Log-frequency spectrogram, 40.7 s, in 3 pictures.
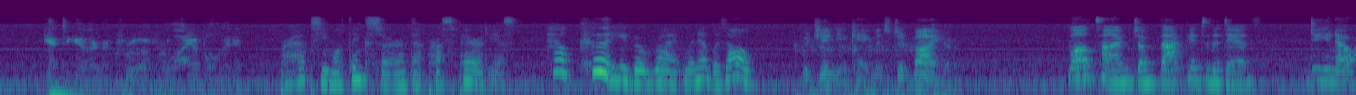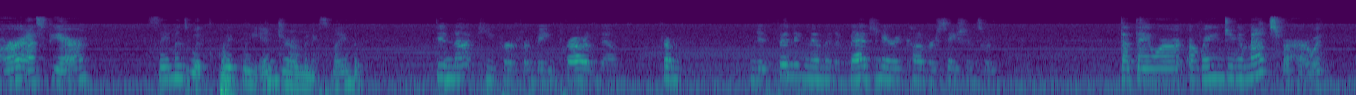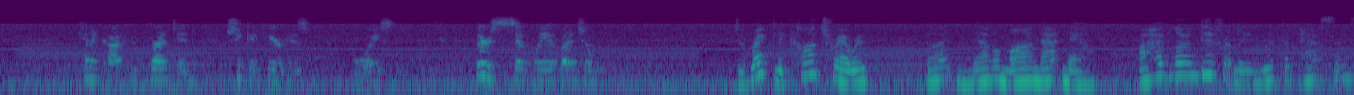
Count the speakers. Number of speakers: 8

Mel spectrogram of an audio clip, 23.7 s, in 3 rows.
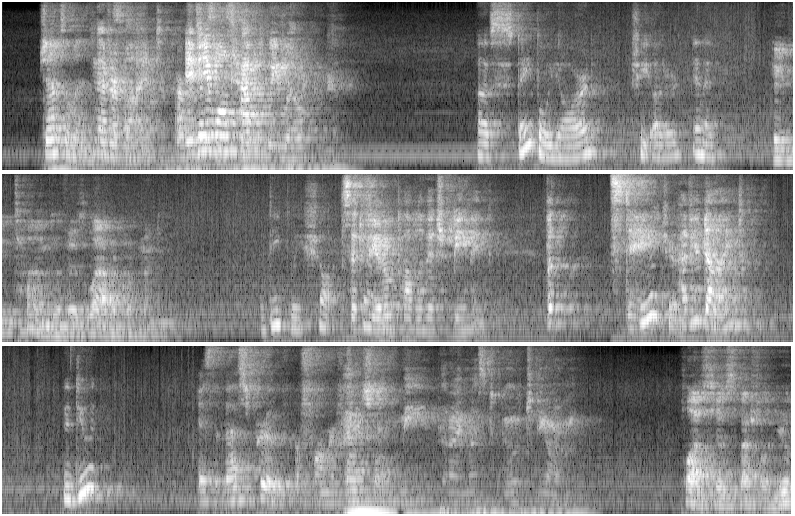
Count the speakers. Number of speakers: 5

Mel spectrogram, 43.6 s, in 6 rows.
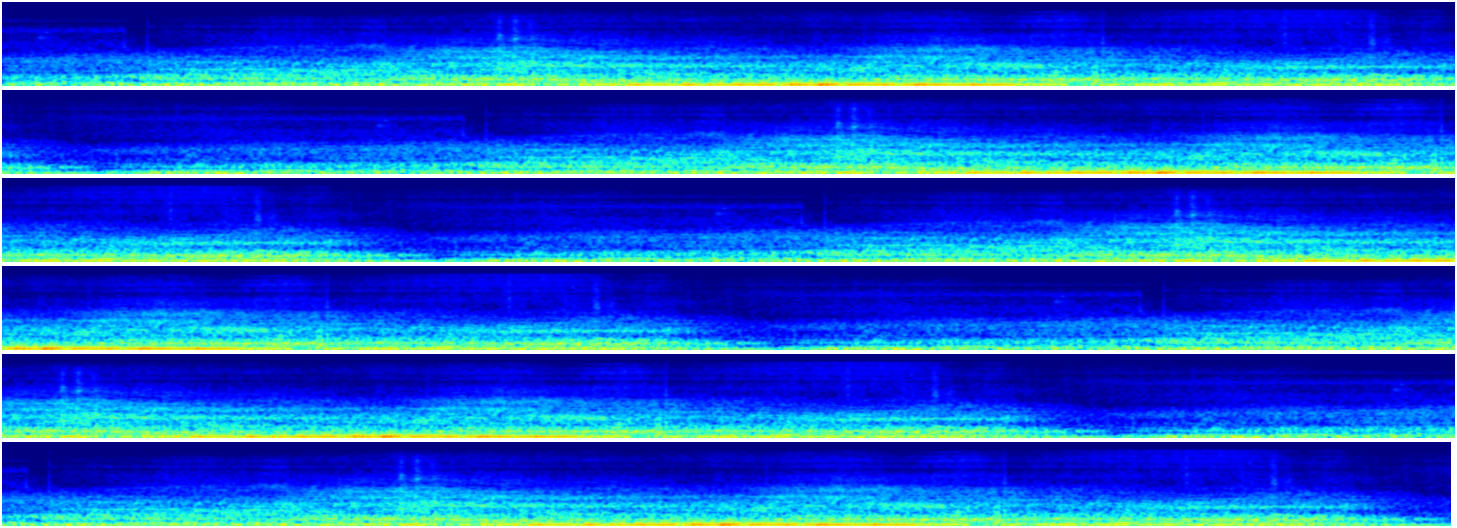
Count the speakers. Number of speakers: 0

